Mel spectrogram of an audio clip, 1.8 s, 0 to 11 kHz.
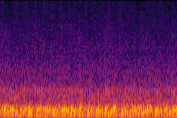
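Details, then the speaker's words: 1988 Chevy Silverado V8 pickup, neglected, fuel-injected, on fast idle just after starting: loud chuffy idle with raw puffing beat; owner thinks there is a hole in the exhaust, also smoky and needing valve seals. "I think there's a hole in the exhaust. Definitely."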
